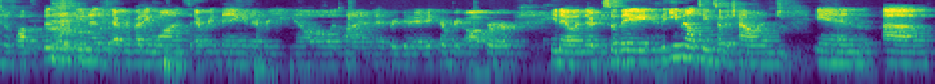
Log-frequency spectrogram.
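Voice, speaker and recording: A woman's voice: medium pitch, fairly bright tone, a little hiss or hum. A woman on a conference panel answering in a conversational, practical way. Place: large echoey event room, seated. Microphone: handheld mic. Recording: echoey room from far off.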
